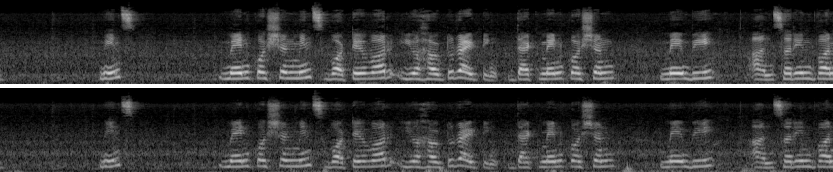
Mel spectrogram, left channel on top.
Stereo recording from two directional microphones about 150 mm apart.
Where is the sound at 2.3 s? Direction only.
30° left (ahead or behind).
